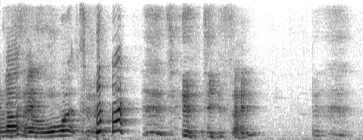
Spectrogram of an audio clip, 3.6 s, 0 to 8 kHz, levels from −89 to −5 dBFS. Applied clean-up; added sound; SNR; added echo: none; none; none; none.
